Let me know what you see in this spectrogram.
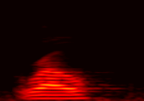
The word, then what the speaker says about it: Ro: and you know so i'm embracing my actual name you know my last name is you know confusing to people how do you say it so i just row you mm-hmm.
